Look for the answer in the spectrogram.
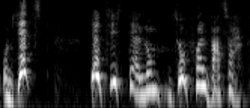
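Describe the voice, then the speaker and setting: A man playing a cheeky, whiny, childish little kobold in a children's radio play, squeaky and theatrical, often repeating words. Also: huge pitch swings, normal speed, breathy edge, exaggerated voice. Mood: whining, protesting. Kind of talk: 1970s German children's radio play acting. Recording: dull vintage radio play recording.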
